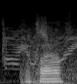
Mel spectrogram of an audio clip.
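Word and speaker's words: MacLeod: Like Kevin McLeod, whatever his name is. McLeod. McLeod, what's that? That's how you pronounce that stupid name.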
